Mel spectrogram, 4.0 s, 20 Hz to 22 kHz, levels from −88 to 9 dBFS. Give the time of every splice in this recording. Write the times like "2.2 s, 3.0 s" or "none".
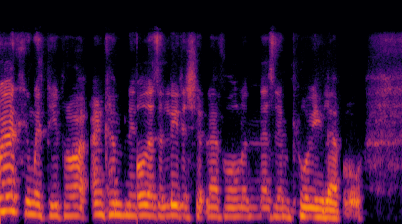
1.4 s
